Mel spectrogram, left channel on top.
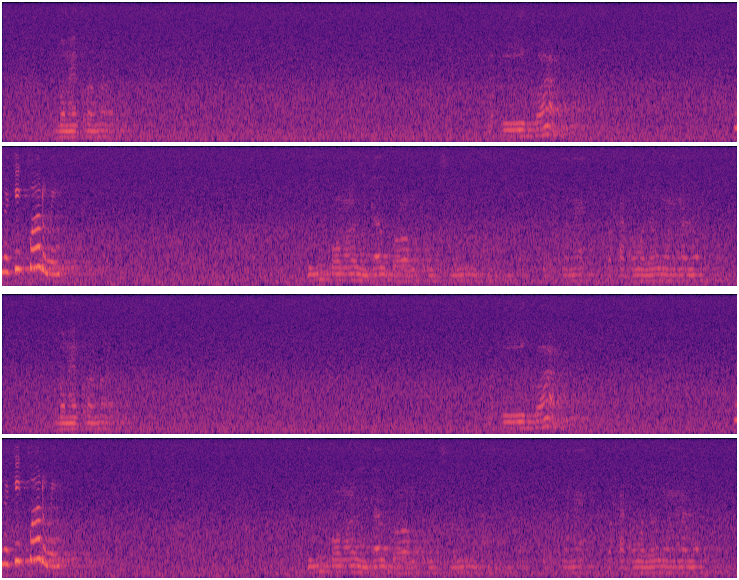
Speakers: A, on the left (about 75°); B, on the left (about 35°).
A: বনাই খোৱাবা আৰু। বাকী কোৱা আৰু।
B: বাকী কোৱা তুমি।
A: কিনো কম আৰু যিডাল গৰম পৰিছে ও ৰাম বাপ এই মানে কথা ক'বলৈও মন নাযায়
